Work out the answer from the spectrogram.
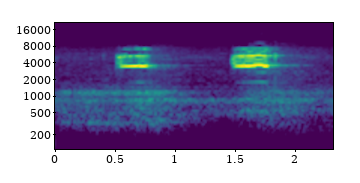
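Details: A glossy black cockatoo fledgling being fed gives two harsh, wheezy begging squawks, each about a quarter second long and a second apart, over a faint low hum.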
